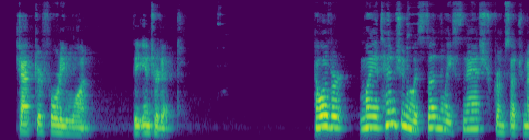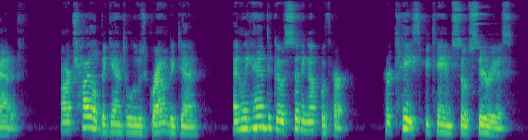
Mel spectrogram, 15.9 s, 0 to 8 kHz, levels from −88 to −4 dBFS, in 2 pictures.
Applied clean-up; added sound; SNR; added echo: neural mask model DeepFilterNet 3.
